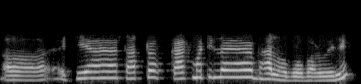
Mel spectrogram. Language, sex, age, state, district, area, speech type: Assamese, female, 30-45, Assam, Sivasagar, rural, conversation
